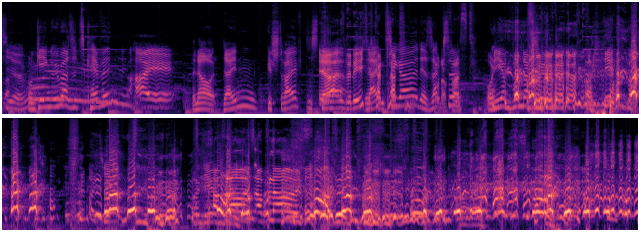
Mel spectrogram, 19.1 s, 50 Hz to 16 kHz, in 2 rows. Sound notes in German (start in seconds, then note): 6.2 hahahaha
